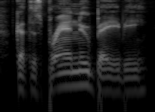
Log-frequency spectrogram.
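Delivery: ordinary talk, nothing marked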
